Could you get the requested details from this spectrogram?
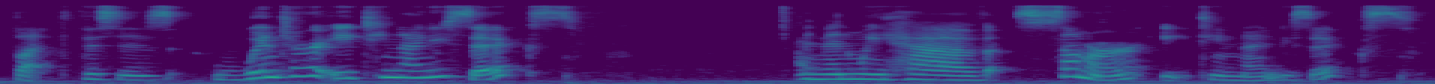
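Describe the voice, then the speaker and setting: A slightly high, lively voice at a measured pace, a little mellow, belongs to a Canadian yarn dyer hosting a casual podcast. She's a bit wheezy and short of breath, meandering through self-deprecating asides over clear background room noise.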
